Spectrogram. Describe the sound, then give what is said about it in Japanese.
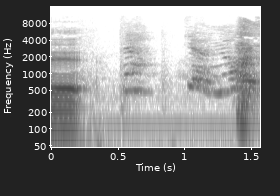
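A small child yelling in a room, a few short, high-pitched vocal bursts separated by brief pauses, over a faint steady low hum. “子供がねちょっとギャーギャー言ってますけど”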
